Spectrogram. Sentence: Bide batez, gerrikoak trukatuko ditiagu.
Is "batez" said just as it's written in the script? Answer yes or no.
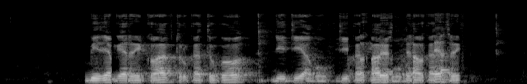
no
